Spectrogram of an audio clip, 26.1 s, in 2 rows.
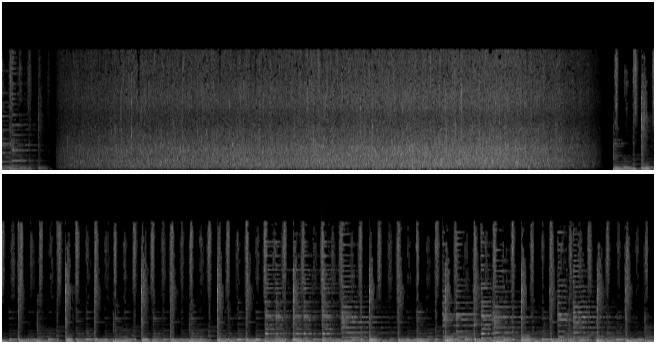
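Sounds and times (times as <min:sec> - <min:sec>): stream rushing over rocks: 0:01.1 - 0:12.0.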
